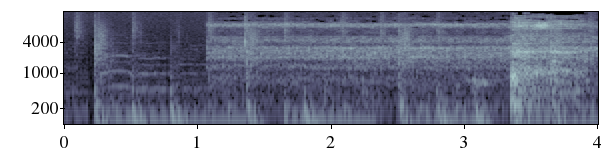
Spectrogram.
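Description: Background music with a steady beat; from about a second in, a steady hiss of water spraying from a handheld salon sink sprayer, louder near the end.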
